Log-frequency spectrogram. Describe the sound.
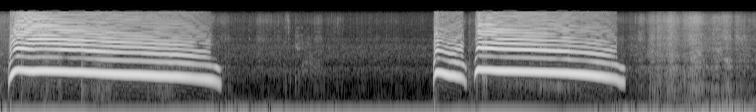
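A person mimics a low wolf howl: a long, steady, loud wail that sags downward at the end, then a short yelp and a second drawn-out howl falling away.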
